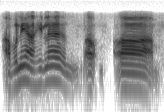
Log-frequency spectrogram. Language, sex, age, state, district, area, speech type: Assamese, male, 30-45, Assam, Charaideo, urban, conversation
